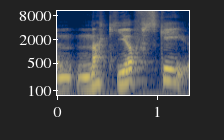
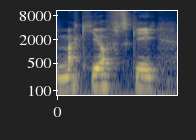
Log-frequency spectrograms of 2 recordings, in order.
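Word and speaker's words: Maciejowski: And if we look at, for example, here I'm going to try and pronounce it, the Makiowski, or it's spelt Makijowski, but I think it's pronounced Makiowski Bible, which is a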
